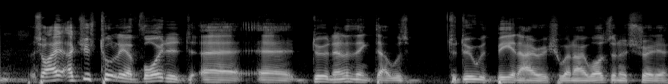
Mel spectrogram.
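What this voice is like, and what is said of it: Strong Northern Irish accent. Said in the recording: “I've got the strong Northern Ireland accent”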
